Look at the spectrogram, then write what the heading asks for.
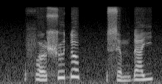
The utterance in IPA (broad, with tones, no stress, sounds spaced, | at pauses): f ɔ˨˩˨ ʂ u˧˥ ɗ ɔ˦˥ p̚ | s ə˨˩˨ m ɗ a˧˥ j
